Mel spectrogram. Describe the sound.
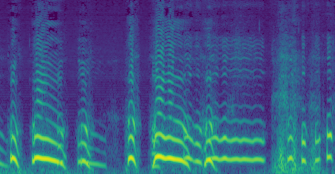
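A person's voice mimics a wood pigeon's coo: a loud run of breathy, rising-and-falling hoots in a rhythmic phrase, ending with a quick burst of shorter coos.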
